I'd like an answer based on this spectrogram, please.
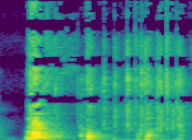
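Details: French Bulldog indoors barking at an oven being cleaned, which it dislikes; one loud, sharp bark followed by two softer, shorter, grumbling barks about half a second apart.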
